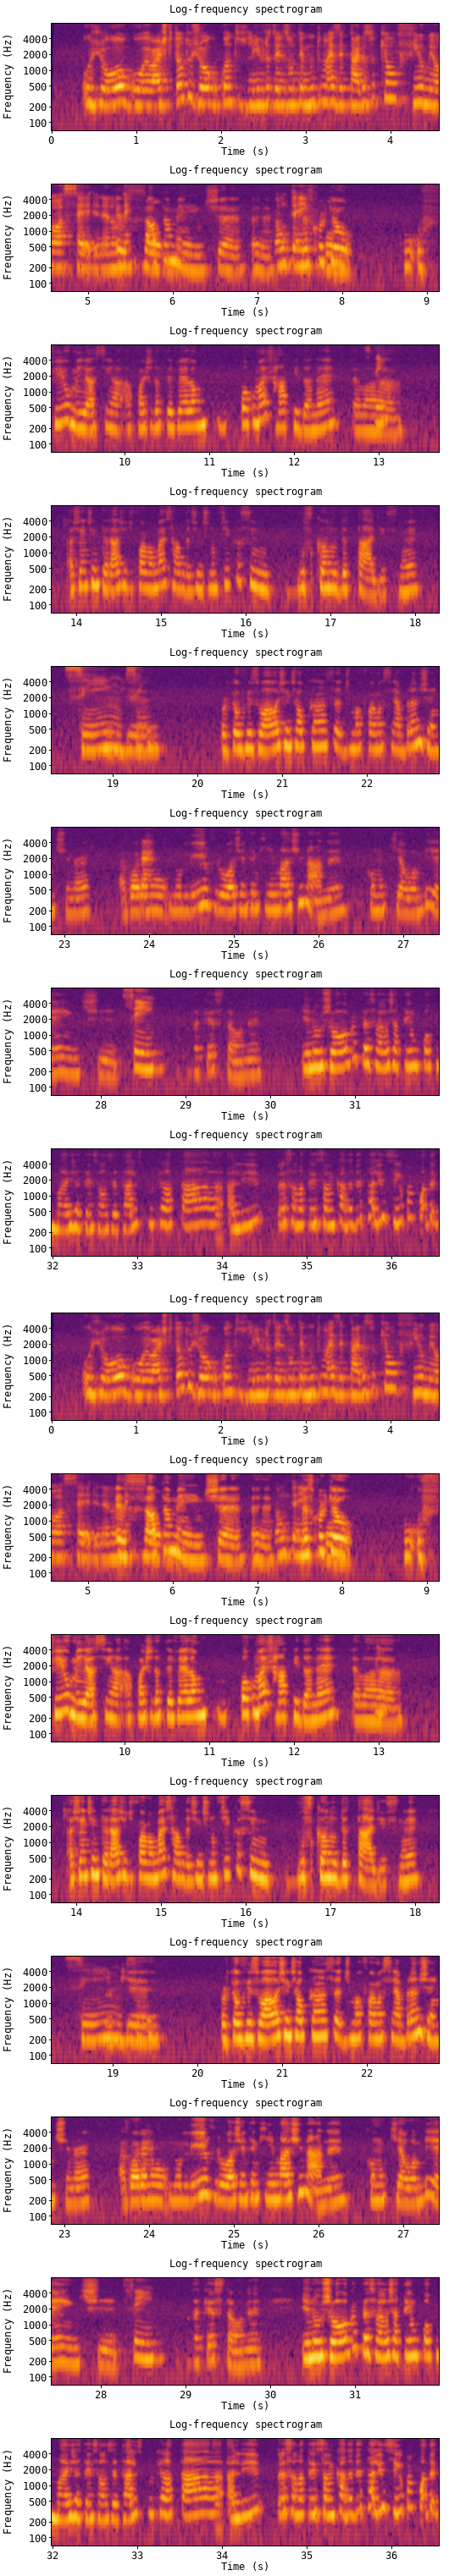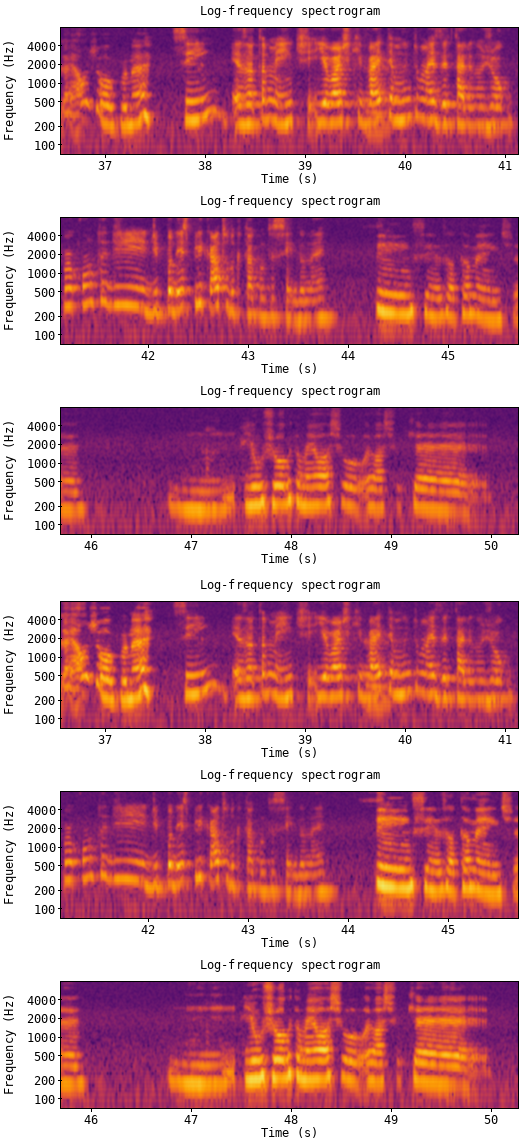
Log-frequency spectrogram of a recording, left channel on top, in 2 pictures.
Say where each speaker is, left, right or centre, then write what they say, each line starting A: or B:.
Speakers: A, on the left (about 30°); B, on the right (about 60°).
A: O jogo, eu acho que tanto o jogo quanto os livros, eles vão ter muito mais detalhes do que um filme ou a série, né? Não
B: Exatamente,
A: tem como.
B: é, é.
A: Não tem
B: Mesmo
A: como.
B: porque o, o, o filme, assim, a, a parte da TV, ela é um, um pouco mais rápida, né? Ela
A: Sim,
B: a gente interage de forma mais rápida, a gente não fica assim buscando detalhes, né?
A: sim,
B: Porque,
A: sim.
B: porque o visual a gente alcança de uma forma assim abrangente, né? Agora
A: É,
B: no, no livro a gente tem que imaginar, né? Como que é o ambiente,
A: sim.
B: toda a questão, né? E no jogo a pessoa ela já tem um pouco mais de atenção aos detalhes porque ela tá ali prestando atenção em cada detalhezinho para poder ganhar o jogo, né?
A: Sim, exatamente. E eu acho que vai
B: É.
A: ter muito mais detalhe no jogo por conta de, de poder explicar tudo o que tá acontecendo, né?
B: Sim, sim, exatamente. é. E,
A: Ah, mas...
B: e o jogo também eu acho, eu acho que é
